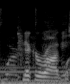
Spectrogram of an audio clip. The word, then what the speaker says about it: Nicaragua: I I traveled there did I say it right Nicaragua Nicaragua Nicaragua okay yeah don't space that out Nicaragua yeah say it all at once okay you travel there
